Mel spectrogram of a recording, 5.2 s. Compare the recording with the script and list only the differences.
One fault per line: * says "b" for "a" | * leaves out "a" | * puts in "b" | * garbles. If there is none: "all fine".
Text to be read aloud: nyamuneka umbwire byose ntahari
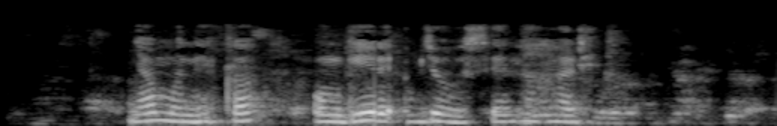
all fine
